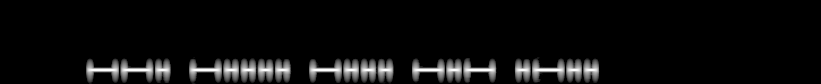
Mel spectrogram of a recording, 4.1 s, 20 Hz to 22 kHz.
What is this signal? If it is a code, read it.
Morse code, heard as a keyed tone, about 28 wpm, 700 Hz. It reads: G6BKL
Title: DXCC-100 Call Signs - 5 Characters - Repeated 3x - 28wpm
